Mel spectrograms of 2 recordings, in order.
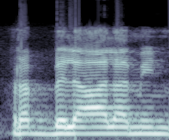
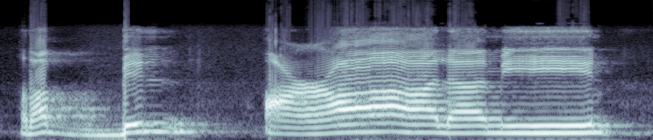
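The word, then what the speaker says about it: رب العالمين: نظر آ رہا ہوگا یہ عین ہے لام کے بعد، لیکن لوگ کیا غلطی کرتے ہیں؟ رب العالمین پڑھ جاتے ہیں، رب العالمین۔ کتنی بڑی مسٹیک ہوتی ہے، ایسا نہیں کرنا۔ پڑھنے کا طریقہ کیا ہے؟ رب العالمین، عین کو کلیئر کر کے عالمین۔ اب اس کے بعد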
